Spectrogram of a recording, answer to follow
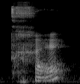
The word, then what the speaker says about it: très: Se ele vem sozinho na frente de uma consoante, também não se pronuncia o S, mas aí depois vem uma vogal, então eu vou aplicar a liaison fazendo o som Z.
